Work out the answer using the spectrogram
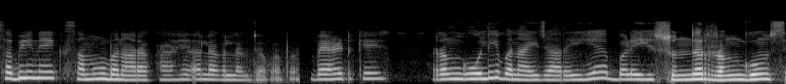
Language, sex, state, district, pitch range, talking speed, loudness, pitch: Hindi, female, Rajasthan, Churu, 215-255 Hz, 170 wpm, -18 LUFS, 235 Hz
